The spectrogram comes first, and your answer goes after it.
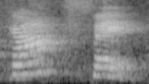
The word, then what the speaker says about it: café: Então, por isso que eu acentuo, por exemplo, a palavra café. Café. A última sílaba foi a mais forte. E ela é uma oxítona, né? Terminada em E. Então, eu preciso acentuar.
